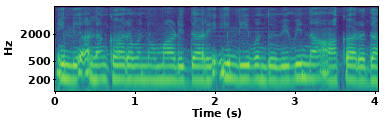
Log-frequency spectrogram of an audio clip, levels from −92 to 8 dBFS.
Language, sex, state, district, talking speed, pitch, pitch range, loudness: Kannada, female, Karnataka, Dakshina Kannada, 105 wpm, 200 Hz, 195-210 Hz, -15 LUFS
